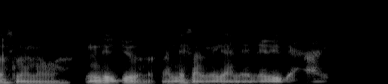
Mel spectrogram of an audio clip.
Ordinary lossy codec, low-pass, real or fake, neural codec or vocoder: none; 5.4 kHz; fake; codec, 24 kHz, 6 kbps, HILCodec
